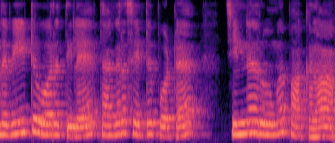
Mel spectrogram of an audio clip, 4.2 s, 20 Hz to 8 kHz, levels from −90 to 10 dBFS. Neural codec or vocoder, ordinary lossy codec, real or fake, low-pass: none; none; real; none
